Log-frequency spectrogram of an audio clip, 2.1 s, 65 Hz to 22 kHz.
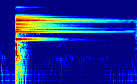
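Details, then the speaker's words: Mopar 360 crankshaft lightly tapped while lying on a wood floor gives a clear, bell-like ring lasting nearly two seconds. The crank is sound, with no cracks. "all we need all you gotta do tapping like that your rings like that you're good shape no cracks"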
